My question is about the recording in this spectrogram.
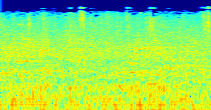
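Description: Outdoor court ambience between handball rallies: indistinct voices over a steady low rumble, with a few faint light taps.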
